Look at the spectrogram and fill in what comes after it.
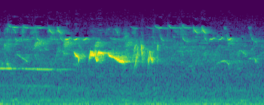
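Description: Several small birds chirping and twittering in quick, gliding calls, busiest and loudest between about one and two and a half seconds in. A thin, slowly falling whistle fades out about a second in.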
